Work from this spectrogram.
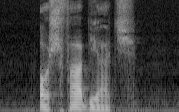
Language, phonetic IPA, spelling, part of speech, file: Polish, [ɔʃˈfabʲjät͡ɕ], oszwabiać, verb, Pl-oszwabiać.ogg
